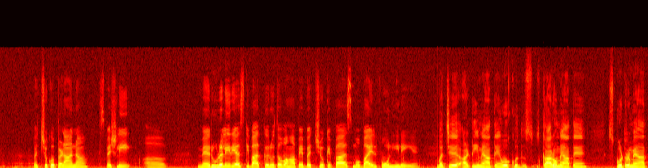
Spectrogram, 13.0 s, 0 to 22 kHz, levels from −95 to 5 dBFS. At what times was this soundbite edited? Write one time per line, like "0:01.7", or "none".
0:08.8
